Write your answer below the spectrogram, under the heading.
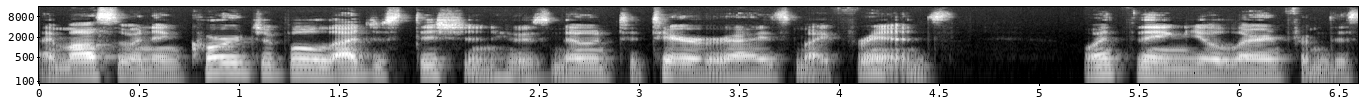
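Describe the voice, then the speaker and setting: A man is speaking. His pace is moderate. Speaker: self-improvement video host, actuary and musician. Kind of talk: scripted self-introduction to camera. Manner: energetic.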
